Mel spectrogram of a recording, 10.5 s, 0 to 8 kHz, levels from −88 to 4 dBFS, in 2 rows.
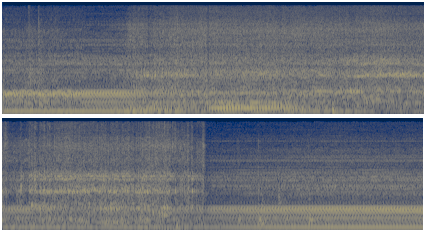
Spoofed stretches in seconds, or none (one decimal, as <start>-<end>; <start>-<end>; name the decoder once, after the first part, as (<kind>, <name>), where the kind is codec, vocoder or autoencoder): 0.0-1.0 (autoencoder, DAC-VAE); 2.2-5.3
